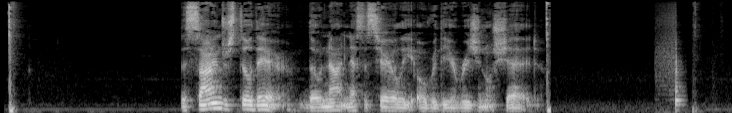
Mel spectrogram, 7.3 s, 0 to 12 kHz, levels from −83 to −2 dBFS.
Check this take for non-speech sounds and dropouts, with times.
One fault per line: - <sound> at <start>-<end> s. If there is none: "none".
- thud at 6.5-6.9 s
